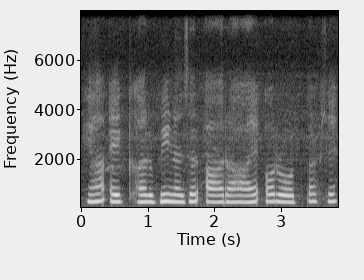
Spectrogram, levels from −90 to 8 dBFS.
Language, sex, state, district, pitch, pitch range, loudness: Hindi, female, Madhya Pradesh, Bhopal, 285 Hz, 270-290 Hz, -13 LUFS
